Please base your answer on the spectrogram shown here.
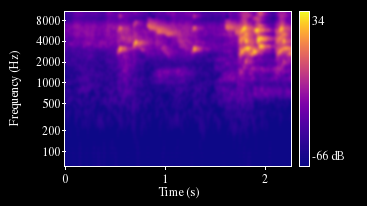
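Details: Male European goldfinch singing to court a female for mating: a few sharp high chirps and a slurred whistle after a brief silence, then a dense, loud twittering burst.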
